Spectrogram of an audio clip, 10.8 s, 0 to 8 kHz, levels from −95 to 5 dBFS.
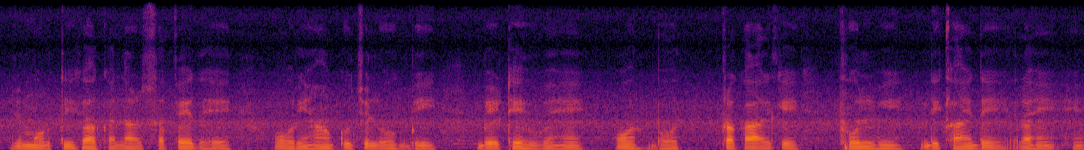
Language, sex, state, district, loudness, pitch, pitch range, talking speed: Hindi, male, Chhattisgarh, Raigarh, -31 LUFS, 95 Hz, 90-95 Hz, 135 wpm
